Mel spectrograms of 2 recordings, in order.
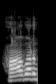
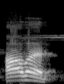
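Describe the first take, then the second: First: The word begins with an h sound. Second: The word begins directly with a vowel. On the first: The speaker calls it wrong. "हावर नहीं बोलते हैं" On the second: The speaker calls it right. "एच silent जा रहा है"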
